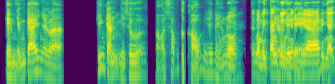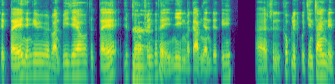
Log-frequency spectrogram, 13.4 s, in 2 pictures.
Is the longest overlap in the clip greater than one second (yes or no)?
no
